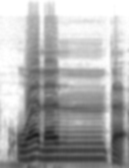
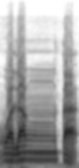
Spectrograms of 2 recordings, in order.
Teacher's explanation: Baik, ketika kita membaca ini jangan hanya walan tarda ankal yahud, tapi ditahan suara nunnya dan disamarkan ke huruf ta. Makhraj huruf ta ini ujung lidah menempel dengan perbatasan antara gusi atas dan gigi atas atau gigi seri atas, maka walan ta, bukan walang ta ya. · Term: ikhfa hakiki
